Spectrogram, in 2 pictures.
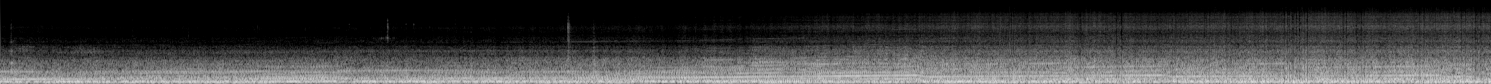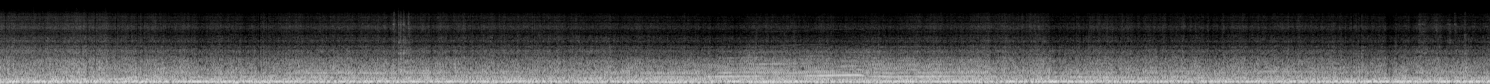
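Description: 2021 Chevrolet Camaro ZL1 1LE's supercharged 6.2-litre V8 under full-throttle acceleration, heard inside the cabin. The engine note climbs in steps through two upshifts, then falls away as the throttle is lifted for braking. Later it rises briefly once more before dropping again, over a steady low road drone.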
